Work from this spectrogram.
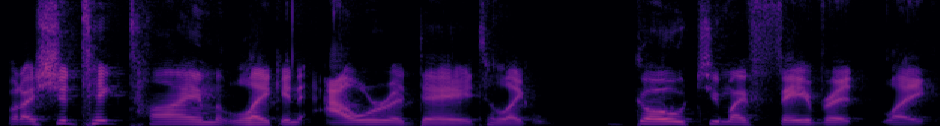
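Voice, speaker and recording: A man's voice: mid-range voice, normal speed, smooth, dry recording. Enthused guy rambling on stream, keeps correcting himself, really dry close sound. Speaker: video essayist, livestream host. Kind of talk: casual livestream chat with viewers.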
